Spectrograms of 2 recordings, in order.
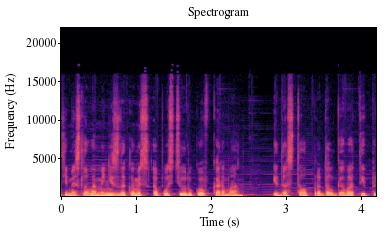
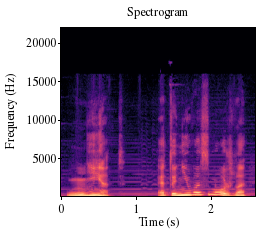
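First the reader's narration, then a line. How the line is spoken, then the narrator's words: Exclamation. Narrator (Russian): хотел воскликнуть настоятель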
